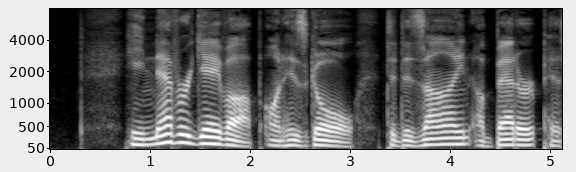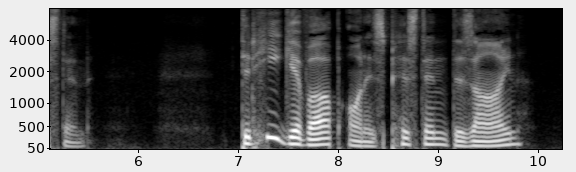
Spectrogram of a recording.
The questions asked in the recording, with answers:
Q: Did he give up on his piston design?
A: No, he never gave up on his piston design.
